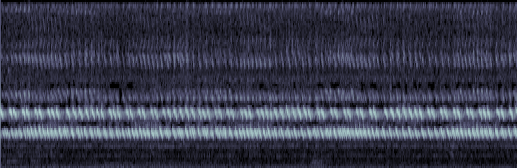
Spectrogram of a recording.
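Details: Cricket in a self-made recording, trilling on and on in a shrill, finely pulsed stream that keeps a steady pitch and loudness, over a quiet low background.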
